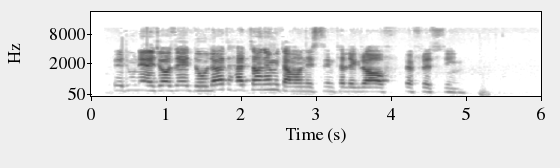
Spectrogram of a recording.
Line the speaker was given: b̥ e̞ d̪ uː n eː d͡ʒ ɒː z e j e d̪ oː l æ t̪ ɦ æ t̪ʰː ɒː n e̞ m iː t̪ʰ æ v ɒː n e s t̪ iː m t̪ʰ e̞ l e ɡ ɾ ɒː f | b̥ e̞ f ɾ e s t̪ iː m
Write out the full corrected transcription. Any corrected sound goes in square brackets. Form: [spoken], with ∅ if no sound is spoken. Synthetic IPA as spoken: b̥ e̞ d̪ uː n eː d͡ʒ ɒː z e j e d̪ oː l æ t̪ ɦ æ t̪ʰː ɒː n e̞ m iː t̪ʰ æ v ɒː n e s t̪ iː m t̪ʰ e̞ l e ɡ ɾ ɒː f | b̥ e̞ f ɾ e s t̪ iː m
